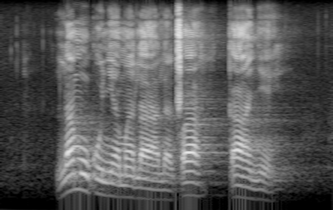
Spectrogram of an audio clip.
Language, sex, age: Xhosa, male, 26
